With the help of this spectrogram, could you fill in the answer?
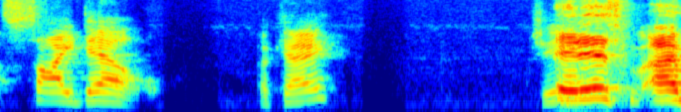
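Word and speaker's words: Seidl: But I love this quote and just want to give it out to Miss Seidel and to Miss Fryricks.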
